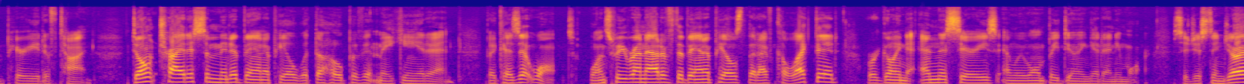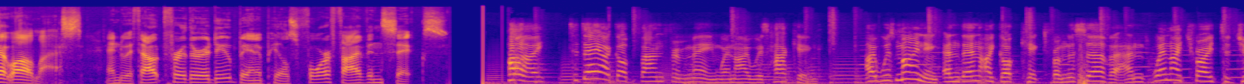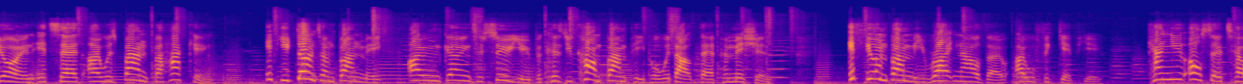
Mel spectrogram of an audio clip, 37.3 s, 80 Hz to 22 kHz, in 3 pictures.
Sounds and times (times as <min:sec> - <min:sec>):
Speech: 0:00.0 - 0:17.0, 0:17.6 - 0:27.0, 0:27.6 - 0:32.6, 0:33.4 - 0:37.3
Music: 0:17.4 - 0:37.3.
